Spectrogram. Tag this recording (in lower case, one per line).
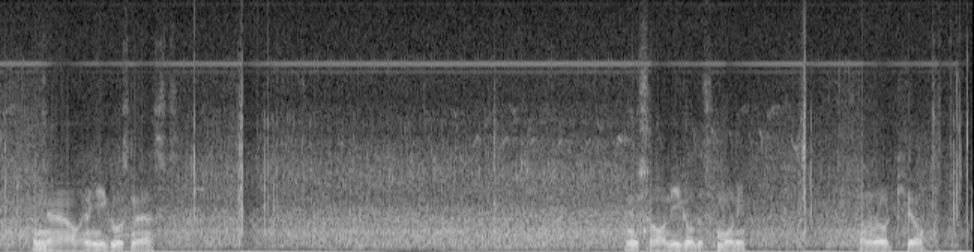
speech
water vehicle
vehicle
